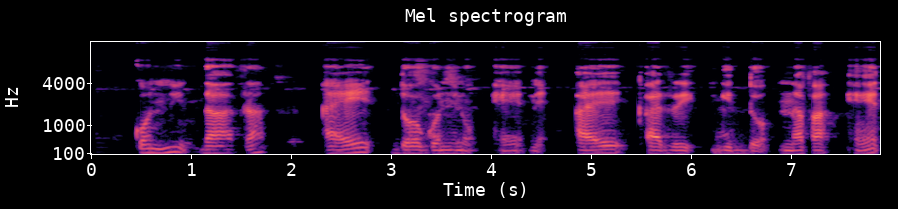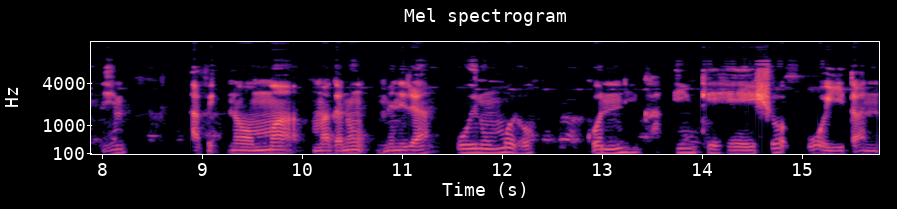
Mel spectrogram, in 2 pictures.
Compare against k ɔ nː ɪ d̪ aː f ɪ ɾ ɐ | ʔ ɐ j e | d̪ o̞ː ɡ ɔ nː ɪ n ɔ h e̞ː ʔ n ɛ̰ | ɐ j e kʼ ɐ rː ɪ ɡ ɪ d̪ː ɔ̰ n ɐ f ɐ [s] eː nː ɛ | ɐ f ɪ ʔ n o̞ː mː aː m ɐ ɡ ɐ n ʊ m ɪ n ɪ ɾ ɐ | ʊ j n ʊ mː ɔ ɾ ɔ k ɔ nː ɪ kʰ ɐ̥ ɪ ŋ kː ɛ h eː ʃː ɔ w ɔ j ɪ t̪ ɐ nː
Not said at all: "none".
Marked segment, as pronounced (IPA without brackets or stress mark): h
